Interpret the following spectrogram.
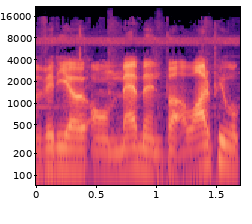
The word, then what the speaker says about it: Mebane: I know this is not a video on Mebane but a lot of people call Mebane and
